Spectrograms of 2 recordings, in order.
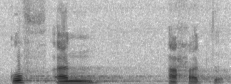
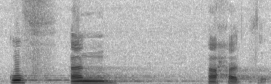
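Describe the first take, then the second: First: A brief break comes before the glottal stop. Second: The same.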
